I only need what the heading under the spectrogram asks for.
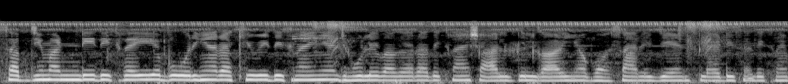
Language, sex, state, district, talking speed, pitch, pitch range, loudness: Hindi, female, Bihar, Vaishali, 190 wpm, 195 Hz, 185-210 Hz, -12 LUFS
